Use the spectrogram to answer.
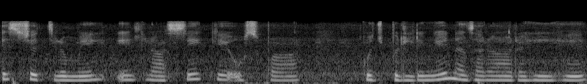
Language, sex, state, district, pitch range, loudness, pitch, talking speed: Hindi, female, Uttar Pradesh, Gorakhpur, 195-220 Hz, -24 LUFS, 200 Hz, 145 wpm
